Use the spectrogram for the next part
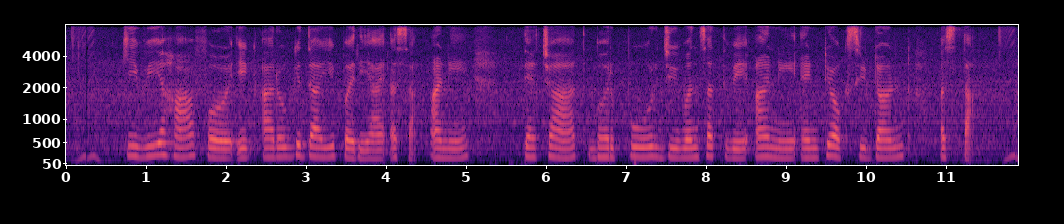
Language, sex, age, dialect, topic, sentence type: Marathi, female, 18-24, Southern Konkan, agriculture, statement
